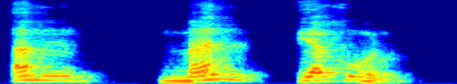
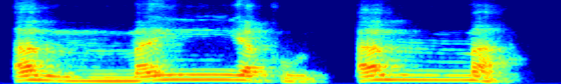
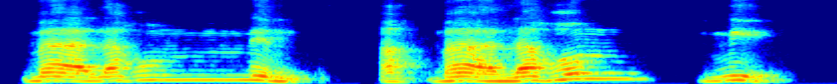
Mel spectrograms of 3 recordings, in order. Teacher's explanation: أن الإدغام الشفوي يصاحب غنة مطولة مقدارها حركتين، لابد أن يكون مصاحب لهذا الإدغام غنة مقدارها حركتين، نحو أم من يكون.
